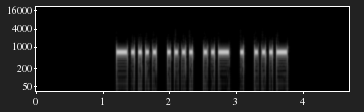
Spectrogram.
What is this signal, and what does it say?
Morse code, heard as a keyed tone, about 22 wpm, 700 Hz. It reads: 6HUEV
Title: Five Challenging Letter-Number Combinations 22wpm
